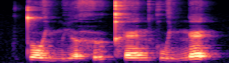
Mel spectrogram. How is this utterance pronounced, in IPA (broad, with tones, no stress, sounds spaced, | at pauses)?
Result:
t̪ oː˧˩ j m i˩ ə̯ h ɯː˥˨ kʰ ɛː˧ n k u˩˧ j ŋ ɛː˥˨ t̚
